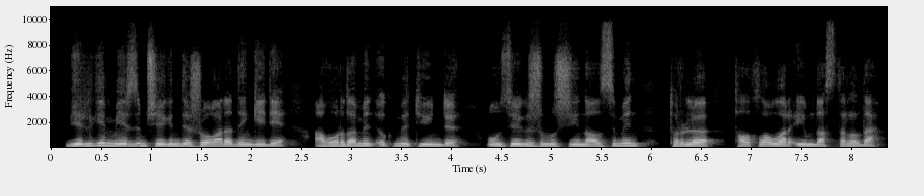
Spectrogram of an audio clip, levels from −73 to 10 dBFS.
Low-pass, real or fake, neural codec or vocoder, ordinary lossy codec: 9.9 kHz; fake; codec, 24 kHz, 0.9 kbps, DualCodec; none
